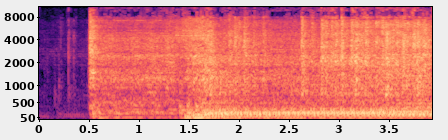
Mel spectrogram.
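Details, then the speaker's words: 1999 Ford Mustang GT 4.6 V8 cranks, catches and settles into a rough idle with a deep steady knock under the exhaust: rod knock, run long enough to spread metal throughout the engine, which is done and to be replaced with another 4.6. "so in the end that motor is done the amount of time that it's been running with a rod knock there's metal throughout the whole engine"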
